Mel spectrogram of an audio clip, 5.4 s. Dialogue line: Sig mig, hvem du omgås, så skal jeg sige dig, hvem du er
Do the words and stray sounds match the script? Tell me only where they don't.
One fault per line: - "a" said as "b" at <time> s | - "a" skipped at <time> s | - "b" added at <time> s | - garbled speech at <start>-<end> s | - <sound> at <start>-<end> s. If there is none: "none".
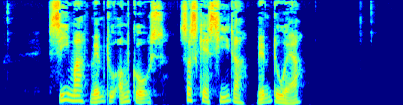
none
